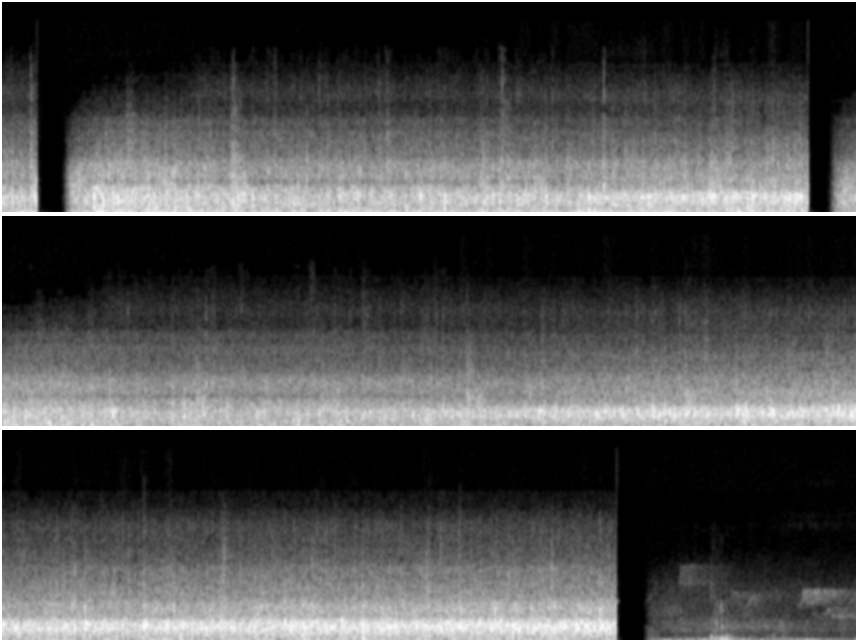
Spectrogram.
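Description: Heavy rain pours steadily at an off-grid tiny house cabin build site, a dense continuous hiss broken by two brief cuts, with no voices.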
